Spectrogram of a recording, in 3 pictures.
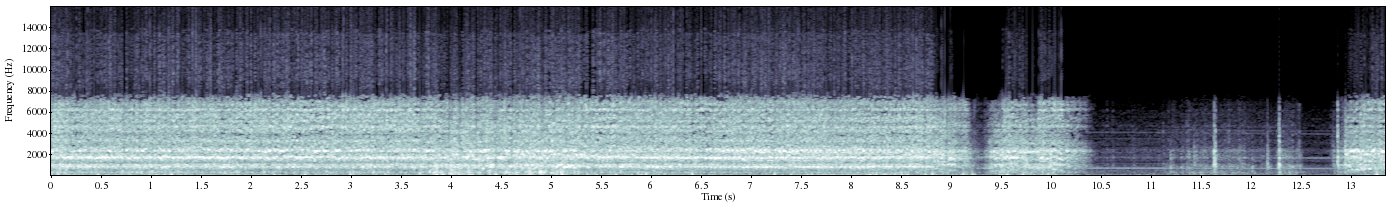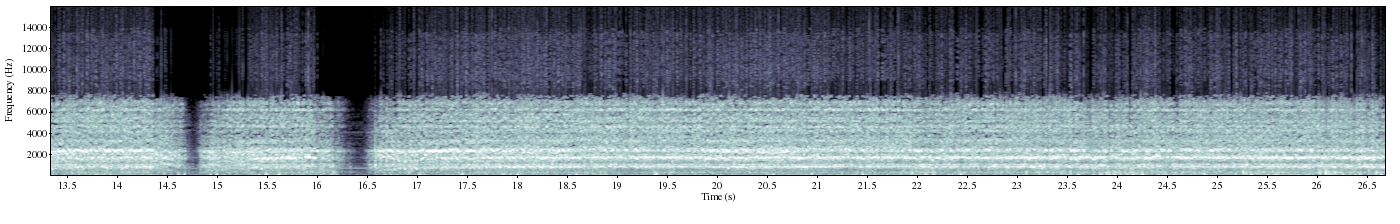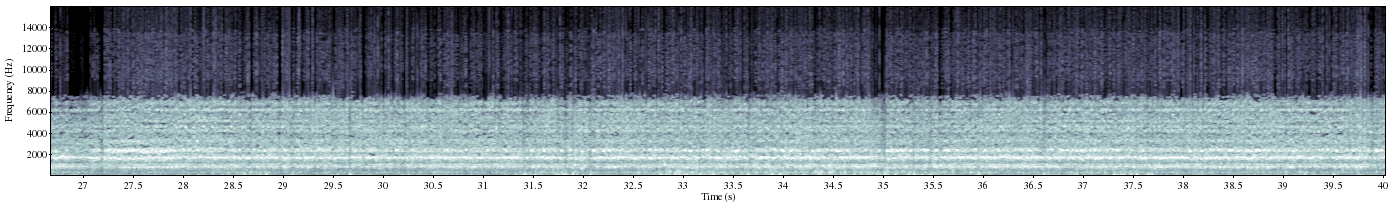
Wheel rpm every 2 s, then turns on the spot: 230, 230, 250, 220, 150, 30, 70, 150, 140, 220, 220, 230, 230, 230, 230, 230, 230, 230, 230, 230.
8-12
